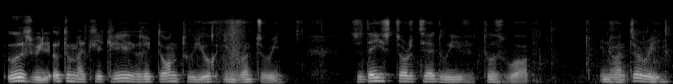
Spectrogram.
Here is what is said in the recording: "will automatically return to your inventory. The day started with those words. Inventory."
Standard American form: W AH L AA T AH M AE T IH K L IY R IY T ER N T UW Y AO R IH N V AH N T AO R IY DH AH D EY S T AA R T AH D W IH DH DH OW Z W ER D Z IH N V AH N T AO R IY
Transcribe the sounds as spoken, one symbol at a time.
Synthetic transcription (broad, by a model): W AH L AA T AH M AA T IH K L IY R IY T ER N T UW Y AO R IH N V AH N T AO R IY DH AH D EY S T AA R T AH D W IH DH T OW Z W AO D IH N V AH N T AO R IY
